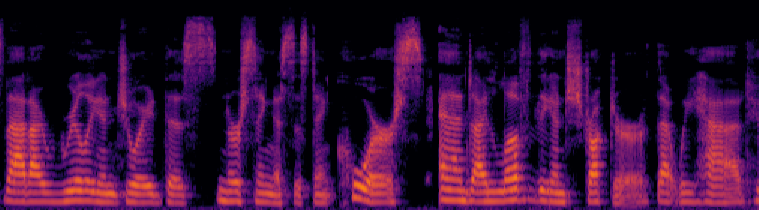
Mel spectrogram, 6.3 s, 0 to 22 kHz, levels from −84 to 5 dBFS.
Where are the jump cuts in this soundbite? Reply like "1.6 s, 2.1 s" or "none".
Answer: none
